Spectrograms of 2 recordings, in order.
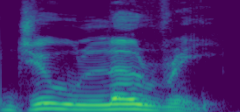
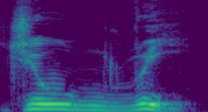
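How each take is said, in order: First: An extra L sound comes before the ending. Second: No extra L sound comes before the ending. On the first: The speaker calls it wrong. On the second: The speaker calls it right.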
